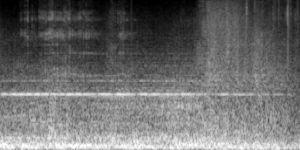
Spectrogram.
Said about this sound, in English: the explosions are getting more frequent, until eventually one bursts into the area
